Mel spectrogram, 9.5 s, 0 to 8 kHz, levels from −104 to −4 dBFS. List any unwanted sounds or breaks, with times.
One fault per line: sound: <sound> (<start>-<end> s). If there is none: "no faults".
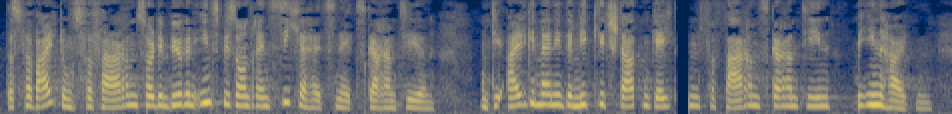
sound: dropout (6.8-6.9 s)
